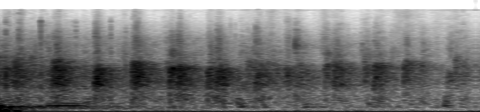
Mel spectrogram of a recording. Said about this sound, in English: Let's give a round of applause to our guests, both here and at home.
